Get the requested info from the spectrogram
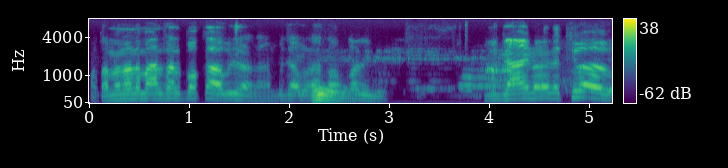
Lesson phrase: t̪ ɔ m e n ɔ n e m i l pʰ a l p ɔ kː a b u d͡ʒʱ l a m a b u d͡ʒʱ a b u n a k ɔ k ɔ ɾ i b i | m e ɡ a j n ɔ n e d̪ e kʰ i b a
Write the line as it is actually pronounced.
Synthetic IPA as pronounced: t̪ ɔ m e n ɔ n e m a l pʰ a l p ɔ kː a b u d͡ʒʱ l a n a b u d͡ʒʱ a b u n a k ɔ k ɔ ɾ i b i | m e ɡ a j n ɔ n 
